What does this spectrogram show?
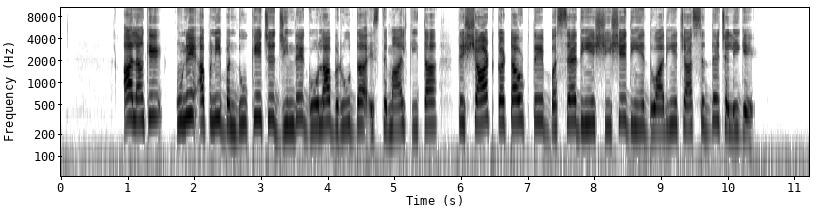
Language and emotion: Dogri, neutral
